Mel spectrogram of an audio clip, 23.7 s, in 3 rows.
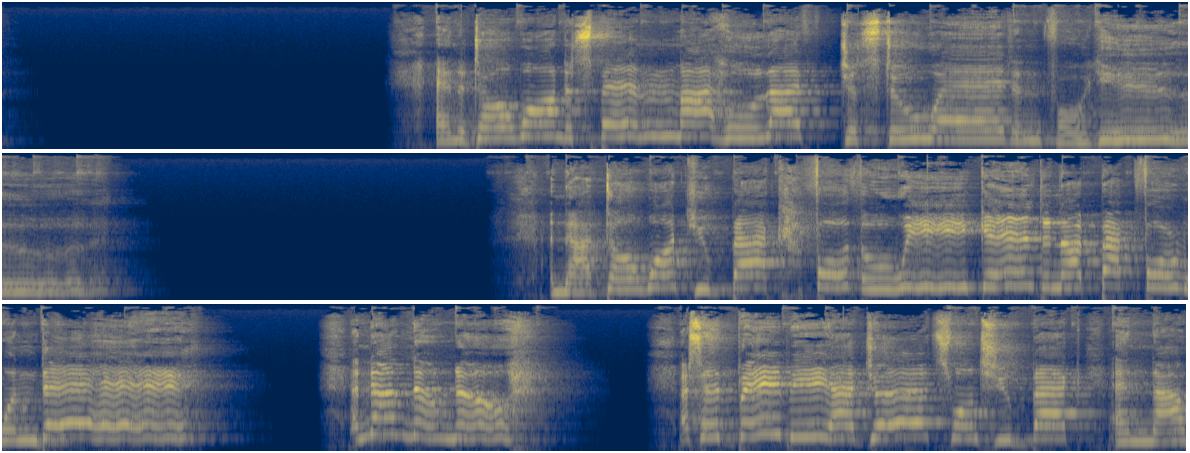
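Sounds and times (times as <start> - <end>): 
person singing: 2.8 - 8.8, 11.5 - 17.2, 18.1 - 19.4, 20.4 - 23.6.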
